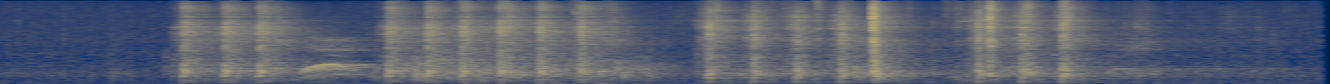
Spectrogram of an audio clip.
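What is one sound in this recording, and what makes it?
A gun fires rapid bursts of shots close by.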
